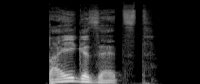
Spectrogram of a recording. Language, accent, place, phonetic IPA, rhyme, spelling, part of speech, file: German, Germany, Berlin, [ˈbaɪ̯ɡəˌzɛt͡st], -aɪ̯ɡəzɛt͡st, beigesetzt, verb, De-beigesetzt.ogg
- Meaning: past participle of beisetzen - buried, interred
